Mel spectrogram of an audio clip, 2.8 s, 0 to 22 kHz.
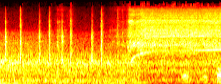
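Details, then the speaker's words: MerCruiser ski boat with 4.3 V6 truck engine swap, trim powered from a hooked-up battery with a loose connection: sharp clicks then small electric motor whine to steady high hum, trim going down; normal trim motor operation. "but i did hook a battery up and the trim does work you can hear it uh well got a loose connection got a loose connection all right that's actually the trim going down"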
